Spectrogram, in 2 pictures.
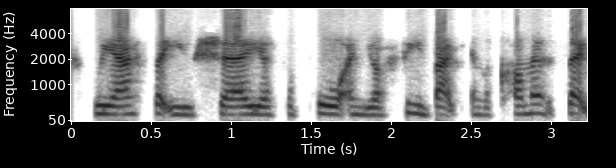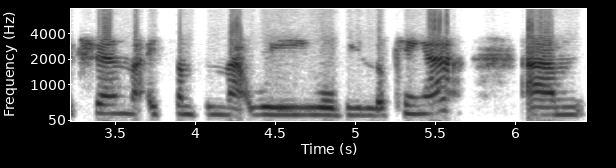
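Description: A woman's voice: medium pitch, sharp tone, no room sound, low-quality recording. A woman co-hosting an online poetry competition, explaining the rules in a chatty way with many fillers. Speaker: competition co-host. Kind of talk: casual live-stream hosting. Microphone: online call.

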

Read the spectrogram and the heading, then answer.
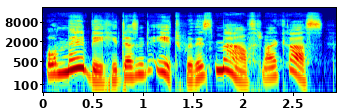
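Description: A man voicing a brisk, bossy, stubbornly practical woman settler in a story, coaxing and defiant by turns. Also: high-pitched, sing-song, warm tone, dry recording, voice pushed up, heavily acted. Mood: musing.

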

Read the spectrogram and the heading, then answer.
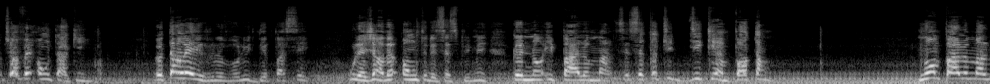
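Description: High-pitched, animated Cameroonian man ranting. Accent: Cameroonian French. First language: an African mother tongue. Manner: animated, indignant, repetitive, mocking. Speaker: social media commentator. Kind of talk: impassioned informal rant to followers. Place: inside a moving car. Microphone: phone at arm's length. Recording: noisy car interior with road traffic.

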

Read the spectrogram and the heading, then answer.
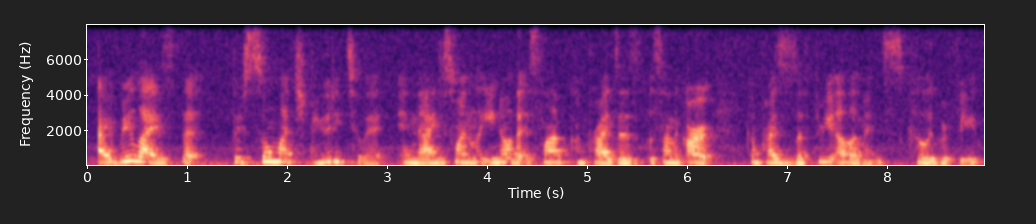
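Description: Young woman, podium talk, earnest, halting fillers, mic a bit distant, faint room hum. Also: medium pitch. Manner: earnest, many fillers and restarts. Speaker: featured artist speaker. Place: large indoor hall with glass wall.

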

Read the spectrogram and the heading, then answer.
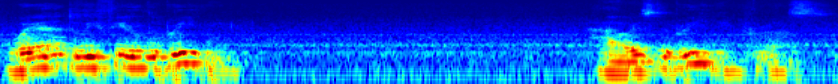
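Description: A man leading a guided meditation as a teacher, speaking gently and unhurriedly in short phrases with pauses between them. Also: medium pitch, expressive. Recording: distant roomy recording with faint noise.

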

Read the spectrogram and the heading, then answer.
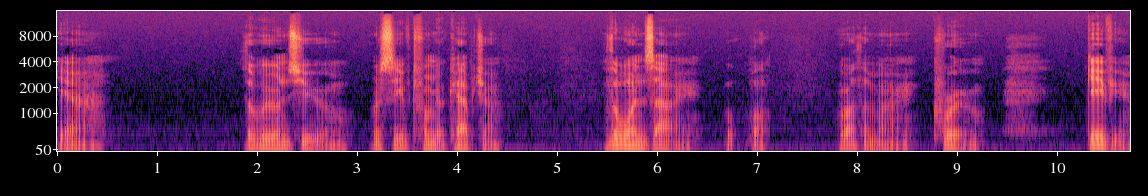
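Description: A man acting a very deep, gravelly, taunting official. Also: very animated, dark tone, no room sound, exaggerated voice. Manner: taunting, deliberate, with dramatic pauses. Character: uptight government official, cold, teasing, mournful toward captured former friend. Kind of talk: ASMR audio roleplay.

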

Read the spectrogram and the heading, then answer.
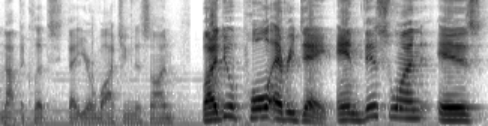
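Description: A young man in his twenties hosting a basketball post-game show, recapping stats with fan energy. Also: medium pitch. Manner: energetic, animated fan recap with hand gestures. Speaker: sports reaction host. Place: small room in front of a green screen.

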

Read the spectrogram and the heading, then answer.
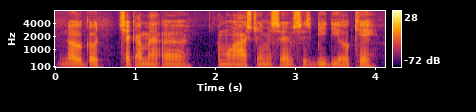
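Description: A nineteen-year-old man, a rapper guest in a small studio, speaking haltingly into a boom mic with many fillers. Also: monotone, a little hiss or hum. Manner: halting, mumbled, full of fillers. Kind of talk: casual interview. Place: small studio with foam wall. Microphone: studio mic on boom arm, headphones.

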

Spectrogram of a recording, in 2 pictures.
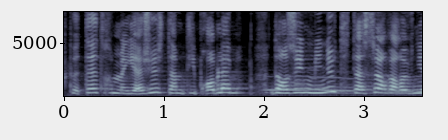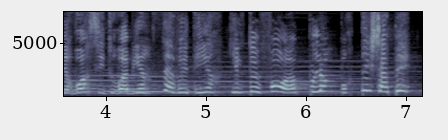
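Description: A woman's voice: very high-pitched, brisk. A woman voicing a young filly in a cartoon, a cute, scheming sidekick. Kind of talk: animated cartoon dub acting. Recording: music behind the voice.

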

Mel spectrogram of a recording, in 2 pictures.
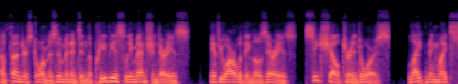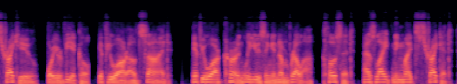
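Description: Mid-pitched synthetic male emergency announcer. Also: lively intonation, normal speed, no echo. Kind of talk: scripted emergency warning announcement.

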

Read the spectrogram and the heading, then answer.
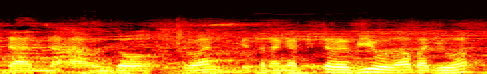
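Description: A man's voice: medium pitch, brisk, vocal fry, muffled recording, heavy background noise. A man hosting a casual vlog, chatting with stall sellers at a busy outdoor bazaar. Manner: chatty, loud and excited while buying food, calmer when interviewing. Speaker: vlogger. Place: crowded outdoor Ramadan bazaar. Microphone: handheld camera mic. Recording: handheld camera in loud crowd with music.

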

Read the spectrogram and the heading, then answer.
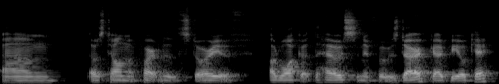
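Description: Low-voiced man telling a personal story. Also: fairly even intonation, fairly quick, fairly bright tone. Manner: earnest, reflective, self-interrupting. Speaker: podcast guest, coach. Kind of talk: candid storytelling in conversation. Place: bright studio room, indoors. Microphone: desk mic on stand.

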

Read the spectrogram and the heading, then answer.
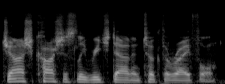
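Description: Male audiobook narrator, fairly low pitch, scripted fiction read in a dry recording. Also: normal speed, bright, forceful tone, no echo.

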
